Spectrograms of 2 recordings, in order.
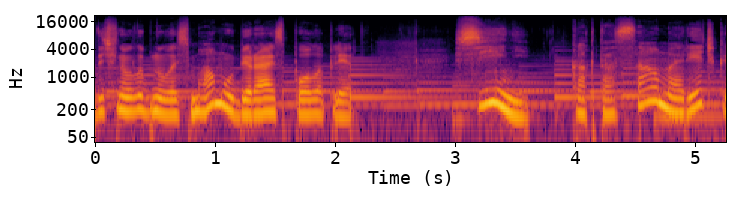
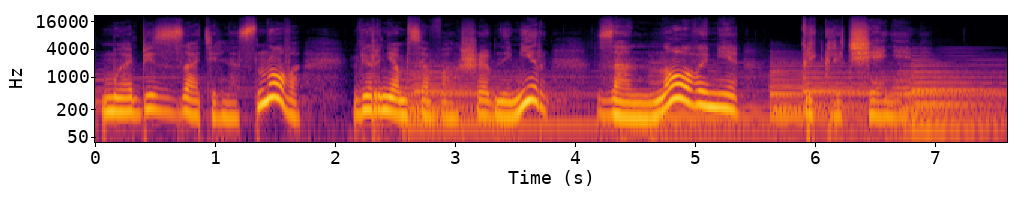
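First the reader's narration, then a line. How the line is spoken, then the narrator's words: Girl's whisper. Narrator (Russian): Девочка шепнула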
